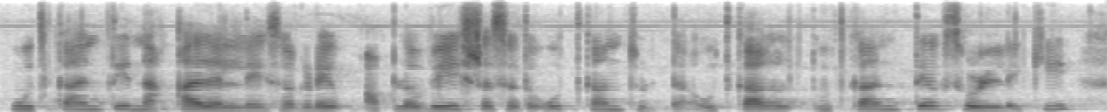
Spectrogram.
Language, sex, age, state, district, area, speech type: Goan Konkani, female, 18-30, Goa, Tiswadi, rural, spontaneous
